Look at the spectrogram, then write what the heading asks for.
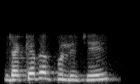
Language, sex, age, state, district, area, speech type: Odia, male, 45-60, Odisha, Nabarangpur, rural, conversation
